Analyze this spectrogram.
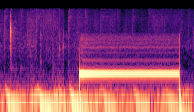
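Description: A telephone ringing tone sounds while a caller waits for an answer: a single steady, mid-pitched tone of about a second and a half over a rhythmic, low pulsing background.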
